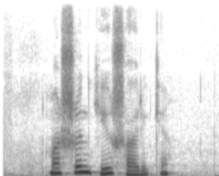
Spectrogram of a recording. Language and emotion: Russian, neutral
